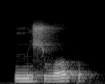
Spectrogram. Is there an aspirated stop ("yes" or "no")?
no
